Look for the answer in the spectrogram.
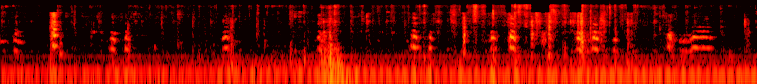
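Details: Mixed-breed hens and chicks in a chicken coop and run: scattered clucks and short calls, some sharp clicks and a low thump midway, over continuous background hum.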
